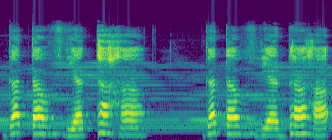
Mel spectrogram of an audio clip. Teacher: తా మీద ఆఘాత చివరిలో మహాప్రాణాక్షము థ. గతవ్యథః గతవ్యథః కాదు, అల్పప్రాణతో గతవ్యథః అని కూడా కాదు.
